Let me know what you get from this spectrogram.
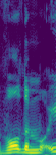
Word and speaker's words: Voldemort: Turns out it's supposed to be a French pronunciation. Voldemort. You just don't pronounce the T. And she says Voldemort.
